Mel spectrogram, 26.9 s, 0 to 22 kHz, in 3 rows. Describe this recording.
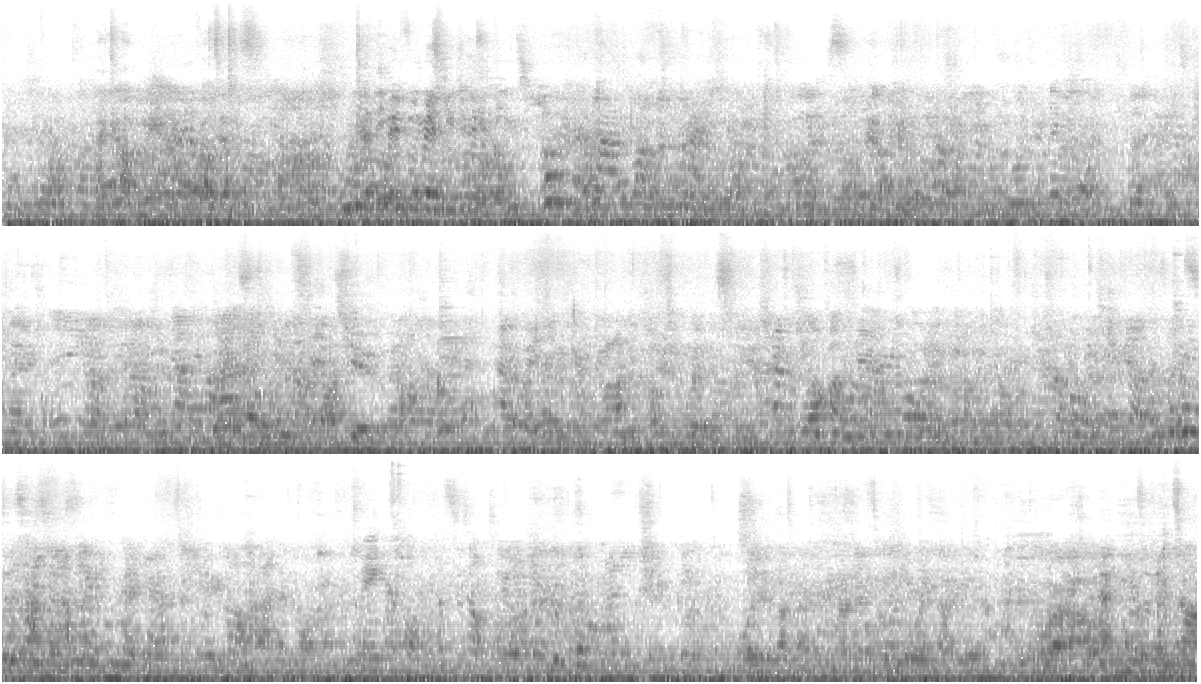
at McDonald's, High school students in dialogue, Sony PCM D50 + Soundman OKM II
